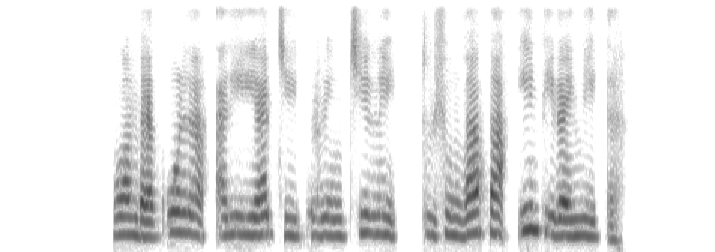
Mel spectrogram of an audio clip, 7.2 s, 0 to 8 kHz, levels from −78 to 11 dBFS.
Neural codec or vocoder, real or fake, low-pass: codec, 16 kHz, 1 kbps, FreqCodec, smaller model; fake; 7.2 kHz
